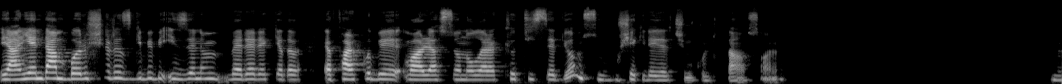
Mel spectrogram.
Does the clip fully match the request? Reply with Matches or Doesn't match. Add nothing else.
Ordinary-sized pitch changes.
Matches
